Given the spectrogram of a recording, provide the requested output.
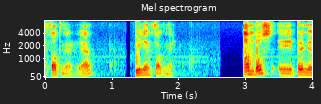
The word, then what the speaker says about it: Faulkner: Claro, dice Faulkner, ya, pero se pronuncia Faulkner, ¿ya?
